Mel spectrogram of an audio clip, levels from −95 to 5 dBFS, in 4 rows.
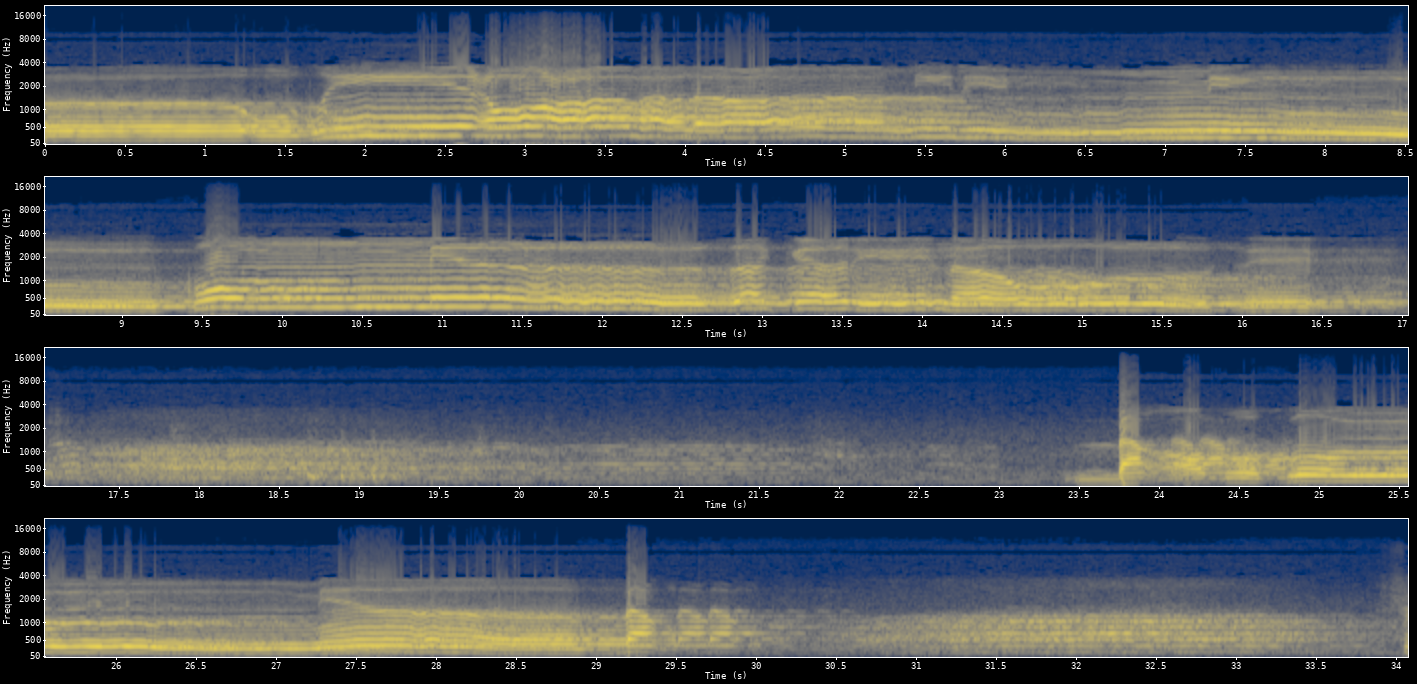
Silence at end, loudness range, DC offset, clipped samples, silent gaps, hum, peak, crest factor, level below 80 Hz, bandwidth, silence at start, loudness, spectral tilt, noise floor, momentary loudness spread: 0 s; 13 LU; under 0.1%; under 0.1%; none; none; -4 dBFS; 10 dB; -60 dBFS; 7.2 kHz; 0 s; -13 LUFS; -7.5 dB/octave; -46 dBFS; 15 LU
